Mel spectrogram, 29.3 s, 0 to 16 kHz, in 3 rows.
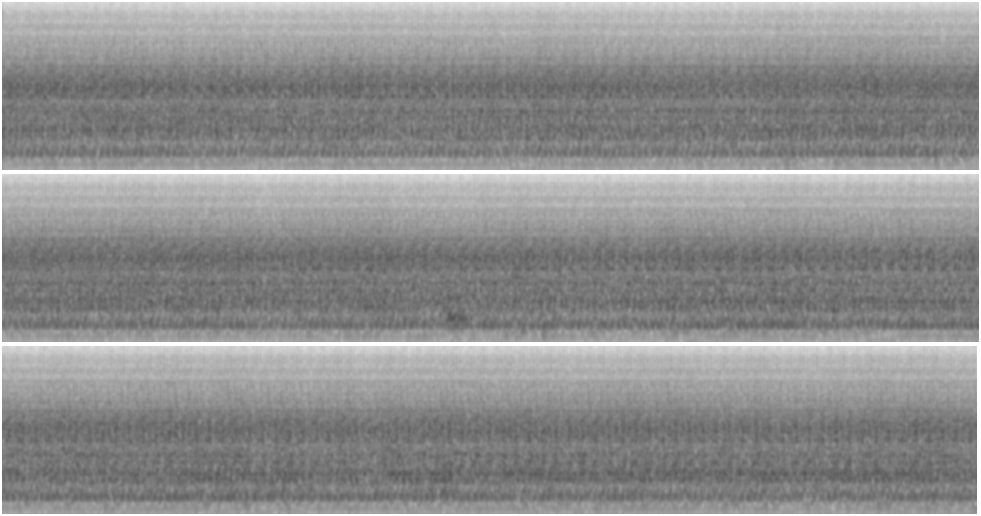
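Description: Citroën C3's 1.5-litre engine idling steadily, run so the coolant circulates and the expansion tank drains into the system while the cooling circuit is filled and air is bled out.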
